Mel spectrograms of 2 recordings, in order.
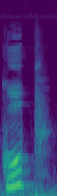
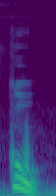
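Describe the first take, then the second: First: The word ends with a clear p sound. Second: The word ends in a vowel, no p. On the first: The speaker calls it wrong. "It's not coop" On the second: The speaker calls it right. "it's coup"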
